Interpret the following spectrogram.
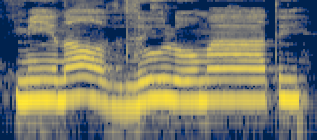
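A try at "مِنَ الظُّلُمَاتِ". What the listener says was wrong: Lebih bagus. Ngalir suaranya dapat, tinggal tebalnya belum. Minal zulumati.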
